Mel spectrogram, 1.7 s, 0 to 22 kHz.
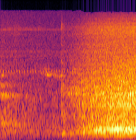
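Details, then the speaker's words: Truck electric cooling fan commanded on via THINKDIAG 2 scan tool active test from the engine control module: quiet, then smooth rising whoosh settling to steady even roar; normal cooling fan operation. "cooling fan in fact let's see if we can just kick the fan on hopefully you'll be able to hear it"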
